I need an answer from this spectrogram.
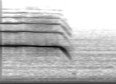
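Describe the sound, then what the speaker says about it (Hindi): A girl, Anu, screams inside a cave in a Hindi horror story: one high, sustained shriek that slides downward in pitch and cuts off after about half a second, leaving a low dim rumble. "तभी उसे अनु की चीख सुनाई दी।"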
